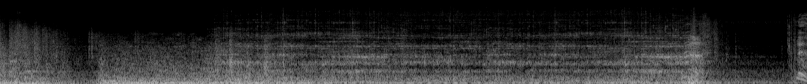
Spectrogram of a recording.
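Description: Heavy stone rumbles and crashes down.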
